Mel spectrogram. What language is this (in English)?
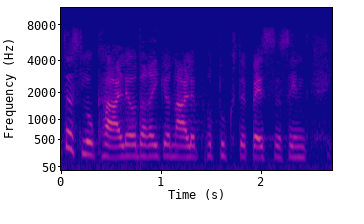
German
